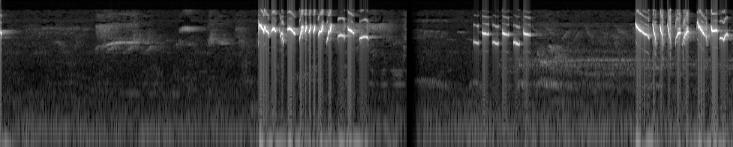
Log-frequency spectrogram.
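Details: An Oriental white-eye gives a fast "shooting" song used as tutor recording: three bursts of very high, rapid twittering, run-together chirps of one to one and a half seconds each, with quiet gaps between.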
